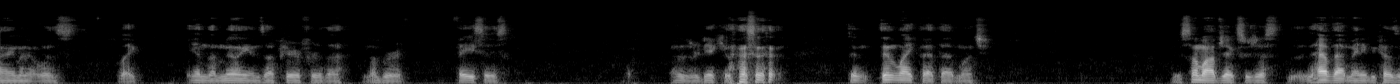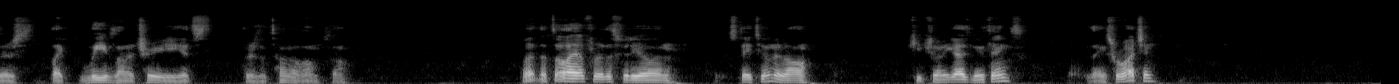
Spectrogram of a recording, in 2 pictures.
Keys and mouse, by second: 6.8 middle click, 7.2 click, 8.4 g, 8.8-9.8 drag, 11.2 middle click, 13.4 middle click, 16.0-17.4 middle drag, 17.4 g, 18.9-21.4 middle drag, 22.6-24.6 middle drag.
